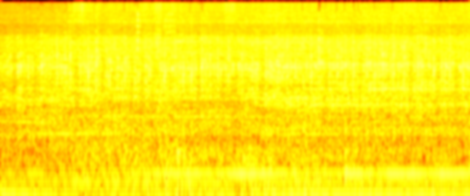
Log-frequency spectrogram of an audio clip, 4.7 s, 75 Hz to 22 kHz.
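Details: Toyota 2AZ-FE four-cylinder idling with an uneven, busy metallic rattle over the hum; source of the rattle not identified.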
